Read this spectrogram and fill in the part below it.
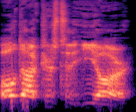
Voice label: Hospital Pa Voice; Blastwave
